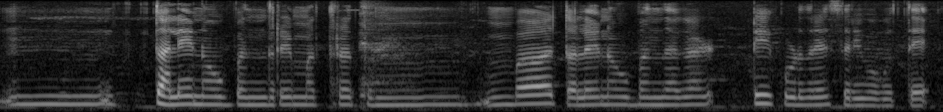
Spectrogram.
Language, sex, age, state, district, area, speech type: Kannada, female, 30-45, Karnataka, Mandya, rural, spontaneous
